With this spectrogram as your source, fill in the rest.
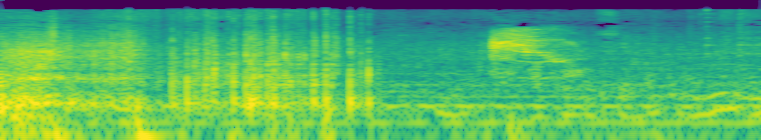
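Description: Hungry cats meow close by for cat food, several overlapping cries in a quick run, followed by rustling and a fainter later meow.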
